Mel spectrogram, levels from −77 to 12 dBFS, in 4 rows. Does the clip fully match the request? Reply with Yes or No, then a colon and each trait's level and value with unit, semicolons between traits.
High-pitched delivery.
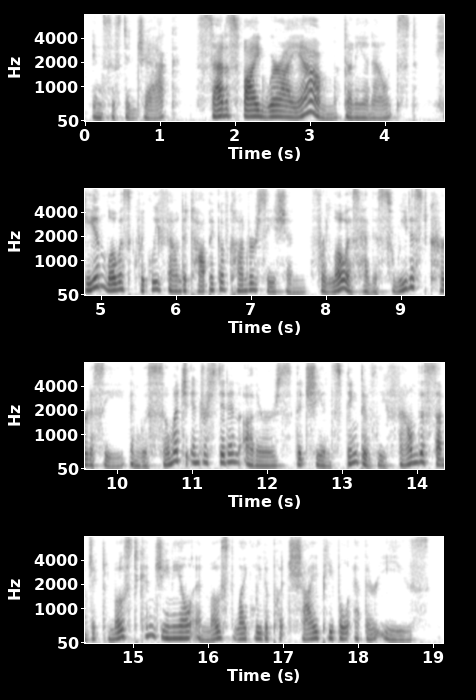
No: medium, 155 Hz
